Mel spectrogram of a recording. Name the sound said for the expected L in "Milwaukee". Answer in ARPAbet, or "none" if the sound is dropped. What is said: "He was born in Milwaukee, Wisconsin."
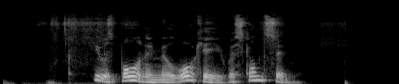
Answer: L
